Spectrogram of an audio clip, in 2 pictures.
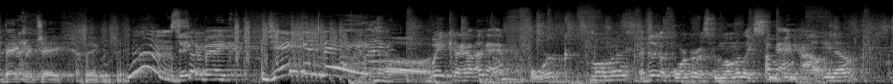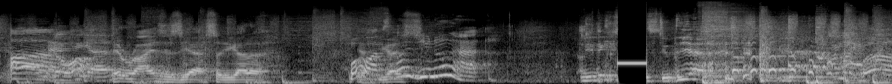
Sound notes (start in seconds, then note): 15.1 beep; 16.0 laughs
